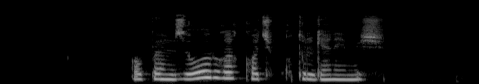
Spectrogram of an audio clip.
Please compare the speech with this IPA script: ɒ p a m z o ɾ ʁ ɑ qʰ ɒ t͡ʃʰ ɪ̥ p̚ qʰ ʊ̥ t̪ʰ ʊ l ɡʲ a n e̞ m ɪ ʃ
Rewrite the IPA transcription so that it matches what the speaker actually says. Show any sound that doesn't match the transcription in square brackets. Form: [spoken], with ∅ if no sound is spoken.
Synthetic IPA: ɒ p a m z o ɾ ʁ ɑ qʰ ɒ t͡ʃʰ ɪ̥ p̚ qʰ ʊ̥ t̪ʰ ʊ l ɡʲ a n e̞ m ɪ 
